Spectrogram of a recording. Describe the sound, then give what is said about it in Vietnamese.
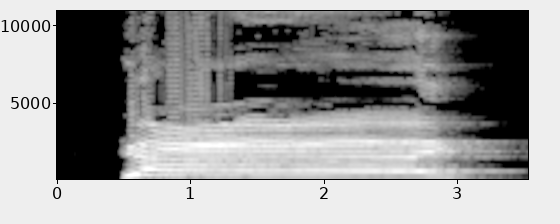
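A long, drawn-out scream rings out after a brief rising onset, one loud sustained voice holding a steady pitch for about two and a half seconds before dropping and trailing off, with silence before it. “Một tiếng thét dài ngay lập tức truyền tới”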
